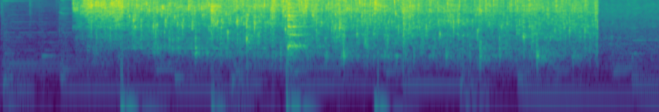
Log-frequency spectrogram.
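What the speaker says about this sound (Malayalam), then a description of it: "ഇനിയിപ്പം നമുക്ക് നന്നായിട്ട് ഫ്രൈ ചെയ്തെടുക്കാം." Potato French fries deep-frying in hot oil in a pan, a loud dense sizzle that starts suddenly as they drop in and continues steadily before cutting back.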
